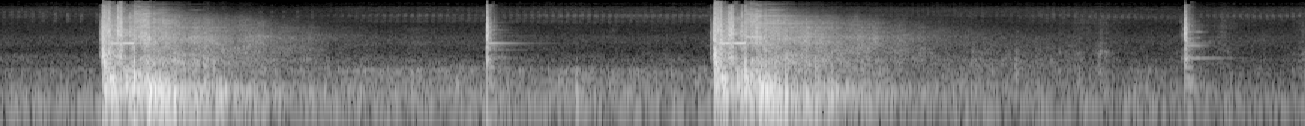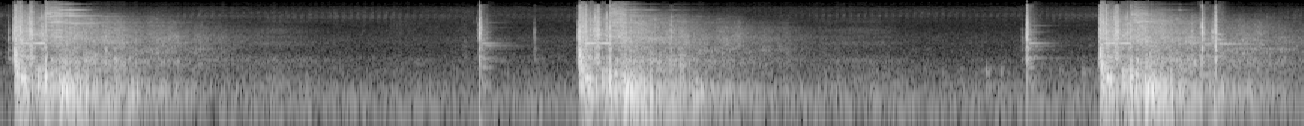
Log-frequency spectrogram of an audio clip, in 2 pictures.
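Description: Rifle fire at a shooting range, a five-shot group: loud sharp reports spaced roughly three seconds apart, each ringing off with a short decay, with fainter distant cracks from other shooters between them.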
